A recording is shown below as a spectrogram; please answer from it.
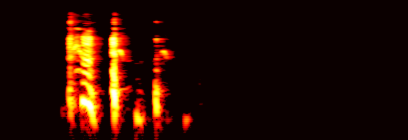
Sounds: Cough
